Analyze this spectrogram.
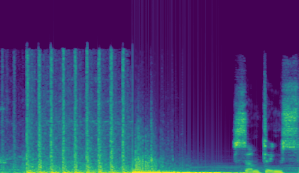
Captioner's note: helicopter bangs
